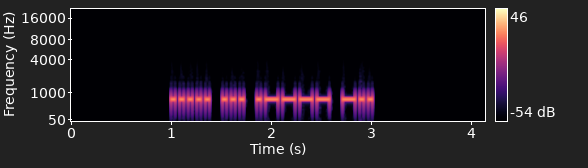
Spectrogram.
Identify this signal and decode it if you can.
Morse code, heard as a keyed tone, about 29 wpm, 700 Hz. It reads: 5S1D
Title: Four Challenging Letter-Number Combinations 28wpm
